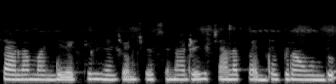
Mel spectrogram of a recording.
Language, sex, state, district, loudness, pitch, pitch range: Telugu, female, Telangana, Karimnagar, -18 LUFS, 225 Hz, 220-235 Hz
